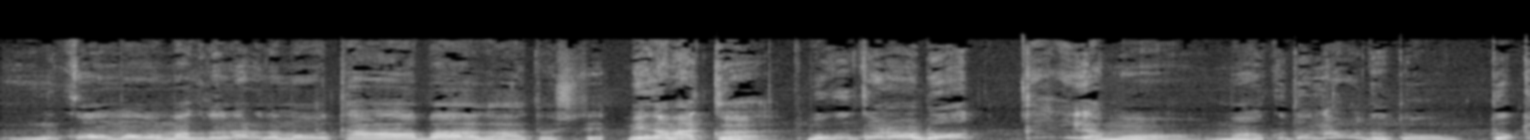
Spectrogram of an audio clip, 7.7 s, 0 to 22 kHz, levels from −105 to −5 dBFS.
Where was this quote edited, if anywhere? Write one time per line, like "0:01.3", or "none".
0:03.0
0:03.9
